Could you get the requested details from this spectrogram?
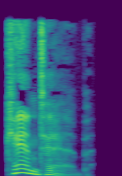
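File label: "cantab", British English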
